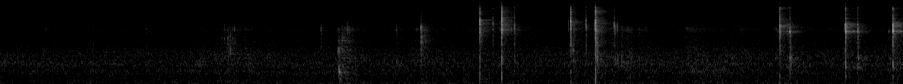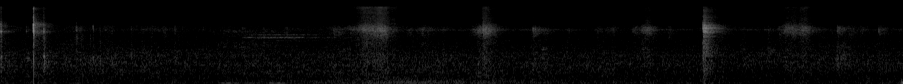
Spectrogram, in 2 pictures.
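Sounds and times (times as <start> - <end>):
clicky keyboard key presses: 4.8 - 6.3, 7.8 - 9.6.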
